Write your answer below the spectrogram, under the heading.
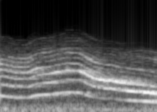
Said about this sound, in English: There's a kitty cat.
